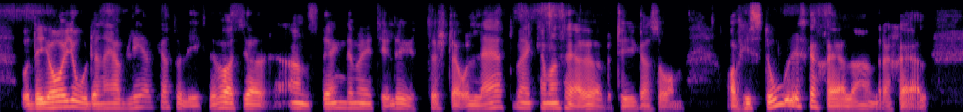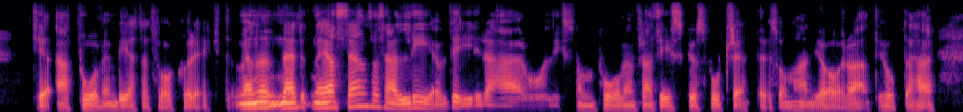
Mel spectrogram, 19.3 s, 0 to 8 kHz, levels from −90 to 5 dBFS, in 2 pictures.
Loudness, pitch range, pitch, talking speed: -27 LUFS, 105-140 Hz, 125 Hz, 180 wpm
